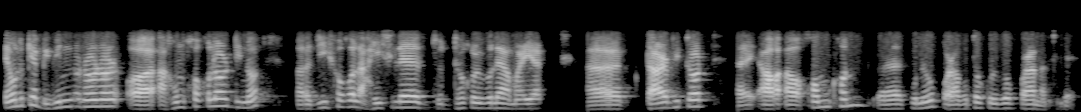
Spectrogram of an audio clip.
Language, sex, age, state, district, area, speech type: Assamese, male, 30-45, Assam, Jorhat, urban, conversation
